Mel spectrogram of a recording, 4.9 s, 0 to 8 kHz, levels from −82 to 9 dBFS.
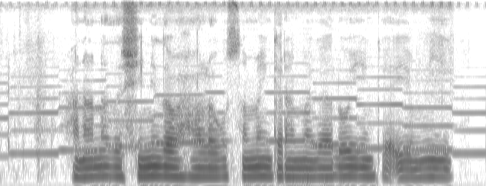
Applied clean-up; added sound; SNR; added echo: none; Wind instrument, woodwind instrument; 15 dB; none.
